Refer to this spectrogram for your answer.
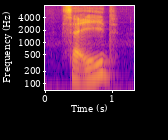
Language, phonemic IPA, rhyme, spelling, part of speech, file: Arabic, /sa.ʕiːd/, -iːd, سعيد, adjective / proper noun, Ar-سعيد.ogg
- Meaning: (adjective) 1. happy, cheerful, joyous 2. lucky; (proper noun) 1. a male given name, Said 2. a surname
